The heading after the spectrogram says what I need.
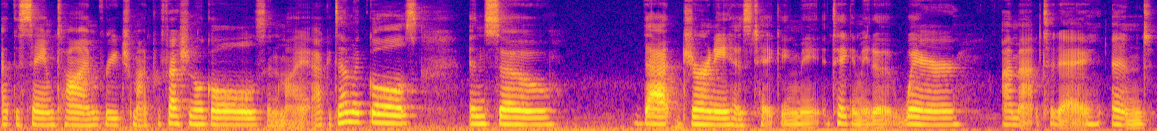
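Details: Adult woman speaking; normal voice.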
